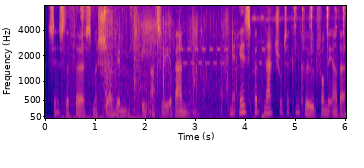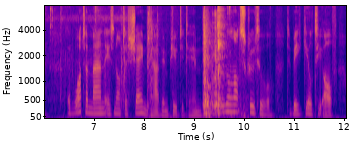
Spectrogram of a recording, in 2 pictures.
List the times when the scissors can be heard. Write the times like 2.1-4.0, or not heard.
0.3-1.9, 4.3-6.2, 9.2-10.1.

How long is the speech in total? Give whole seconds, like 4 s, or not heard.
12 s.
